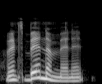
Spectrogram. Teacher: in this case, they put the stress on been.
